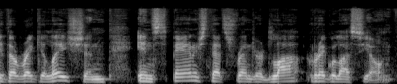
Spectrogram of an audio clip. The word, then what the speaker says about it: regulación: CIO and in Spanish always have an accent over the last vollis's hey don't stress the next last vowel don't say regulation stress me regulation great let's do our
